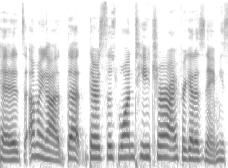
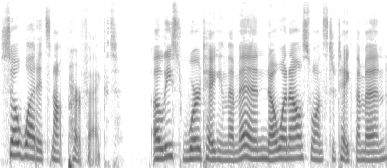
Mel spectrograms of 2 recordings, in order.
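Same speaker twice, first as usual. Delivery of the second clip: usual speaking voice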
